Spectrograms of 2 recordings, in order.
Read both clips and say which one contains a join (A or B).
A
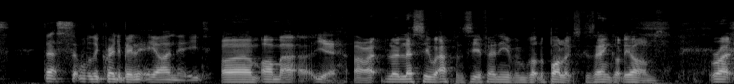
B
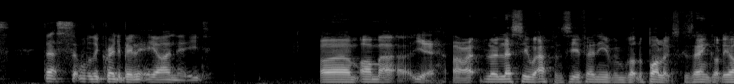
A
